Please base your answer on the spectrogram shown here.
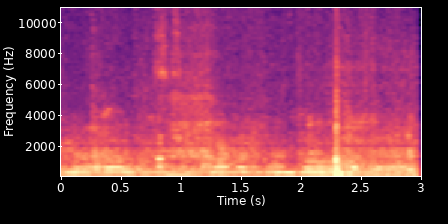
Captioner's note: speaking French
